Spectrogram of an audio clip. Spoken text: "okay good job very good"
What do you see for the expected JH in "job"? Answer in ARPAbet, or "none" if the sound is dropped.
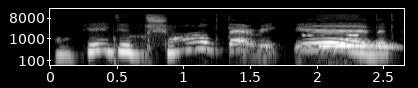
SH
